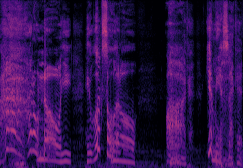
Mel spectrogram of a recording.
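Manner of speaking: high swooping voice. Game master voicing a character answering the players, in a higher-pitched voice. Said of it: "the higher pitched voice".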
